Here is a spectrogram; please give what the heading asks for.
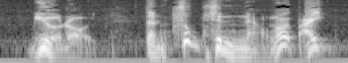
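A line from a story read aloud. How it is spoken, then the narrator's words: Old man shouting. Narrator (Vietnamese): Lão quát lên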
